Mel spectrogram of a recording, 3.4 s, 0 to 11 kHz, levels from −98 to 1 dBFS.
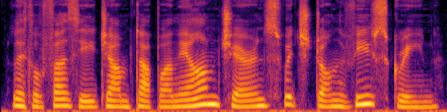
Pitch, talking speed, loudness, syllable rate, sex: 185 Hz, 215 wpm, -15 LUFS, 5.7 syllables/s, female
